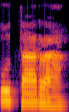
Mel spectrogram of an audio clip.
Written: utara

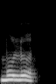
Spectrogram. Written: mulut

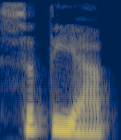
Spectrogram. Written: setiap

